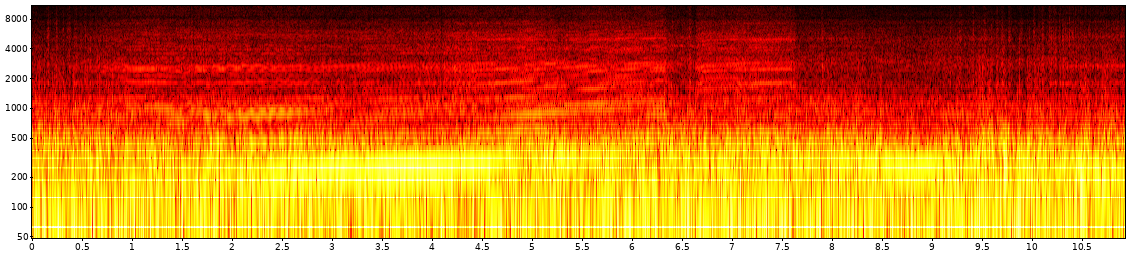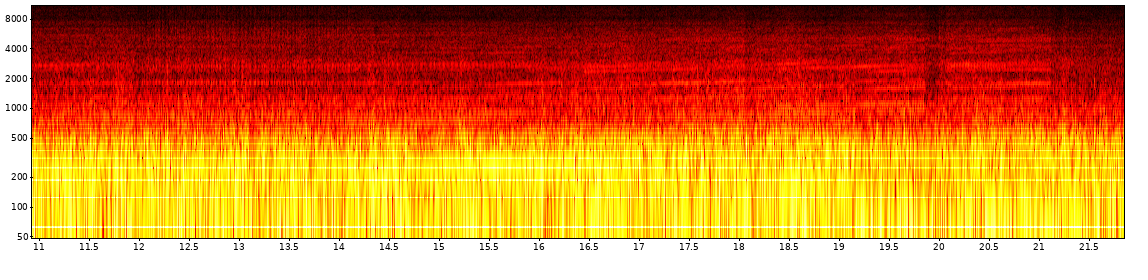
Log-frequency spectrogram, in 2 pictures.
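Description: Aprilia RS 125's single-cylinder two-stroke engine running on the road, heard from on board over a rush of wind and road noise. Its note climbs for about six seconds, drops suddenly, then holds fairly steady with a slight rise and fall near the end.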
